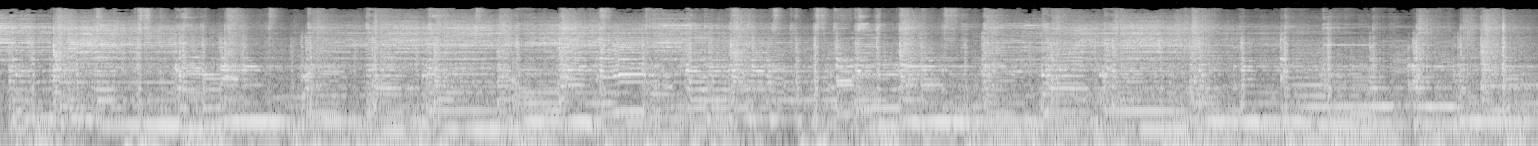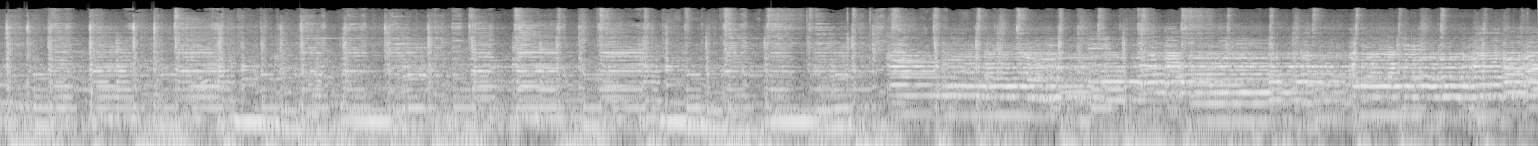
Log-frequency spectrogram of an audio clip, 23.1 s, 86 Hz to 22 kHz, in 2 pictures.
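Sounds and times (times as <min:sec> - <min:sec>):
drum hits: 0:00.0 - 0:22.2
bass line: 0:00.0 - 0:23.0
high held melody: 0:00.0 - 0:23.0
plucked guitar and lute: 0:00.0 - 0:23.0.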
